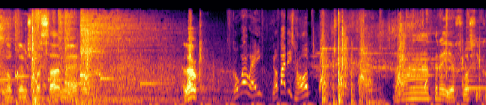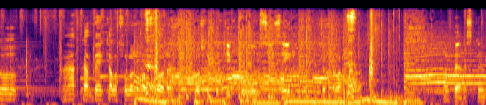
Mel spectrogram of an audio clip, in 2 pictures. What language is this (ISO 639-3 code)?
por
